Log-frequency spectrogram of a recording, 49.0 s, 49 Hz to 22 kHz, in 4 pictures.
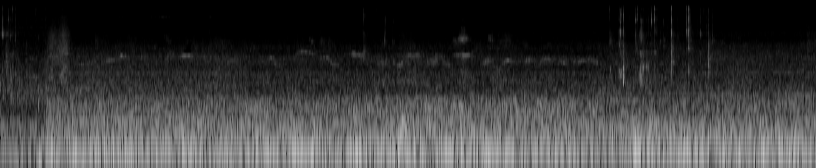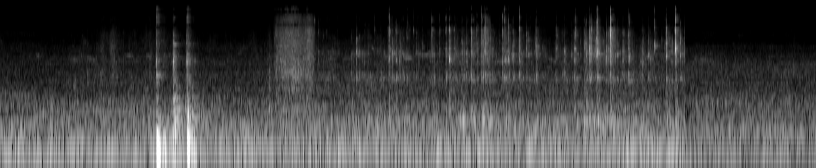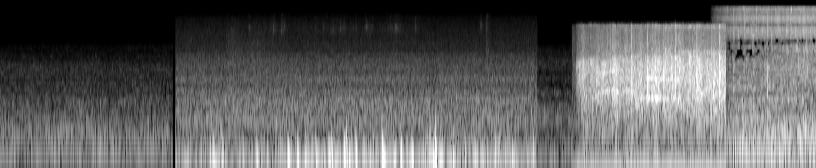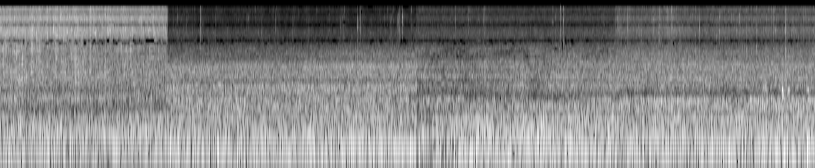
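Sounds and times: applause: 33.1 - 35.6
fish sizzling in a pan: 35.4 - 48.9.

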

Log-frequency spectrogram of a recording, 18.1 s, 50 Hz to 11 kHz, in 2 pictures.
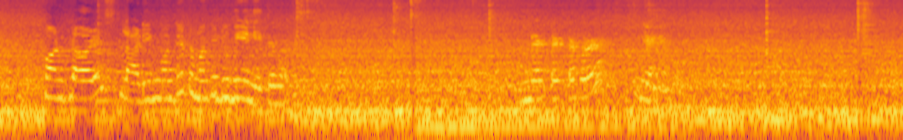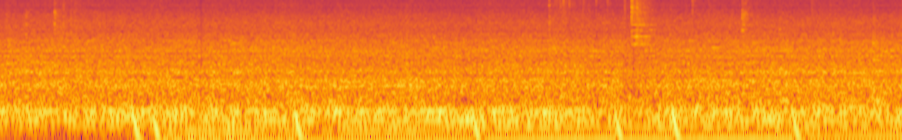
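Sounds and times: low hum: 0.0 - 18.0
food sizzling in oil: 2.1 - 10.4.

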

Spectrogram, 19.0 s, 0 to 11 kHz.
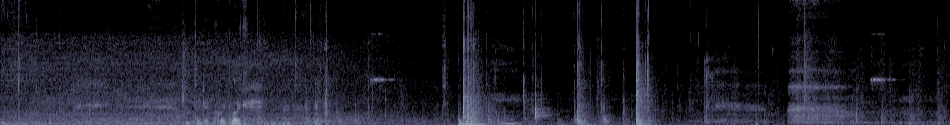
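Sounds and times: door shutting with a thunk: 9.2 - 9.9.

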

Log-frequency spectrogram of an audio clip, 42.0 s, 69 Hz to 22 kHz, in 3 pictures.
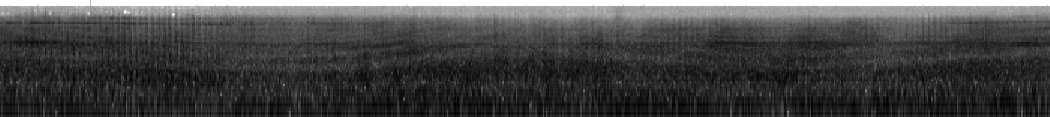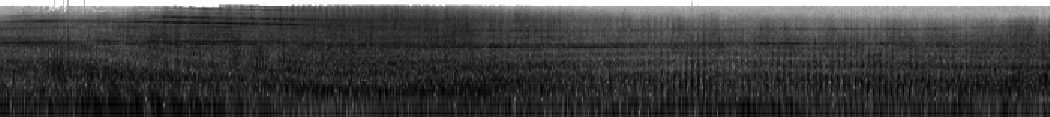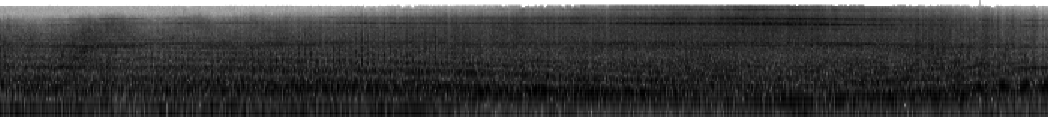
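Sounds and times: helicopter rotor noise: 0.0 - 41.9
helicopter turbine whine: 0.0 - 41.9.

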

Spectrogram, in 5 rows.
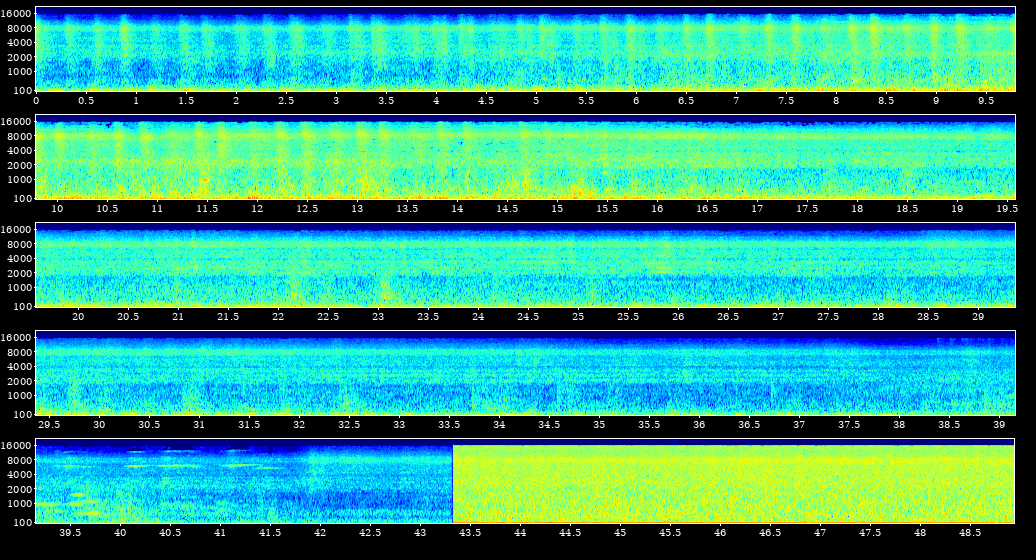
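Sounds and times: steam hissing: 0.0 - 21.8, 41.8 - 48.9
train wheels clicking over rail joints: 0.0 - 39.2
loud steam blowing from drain cocks: 0.1 - 20.4, 41.9 - 48.9.

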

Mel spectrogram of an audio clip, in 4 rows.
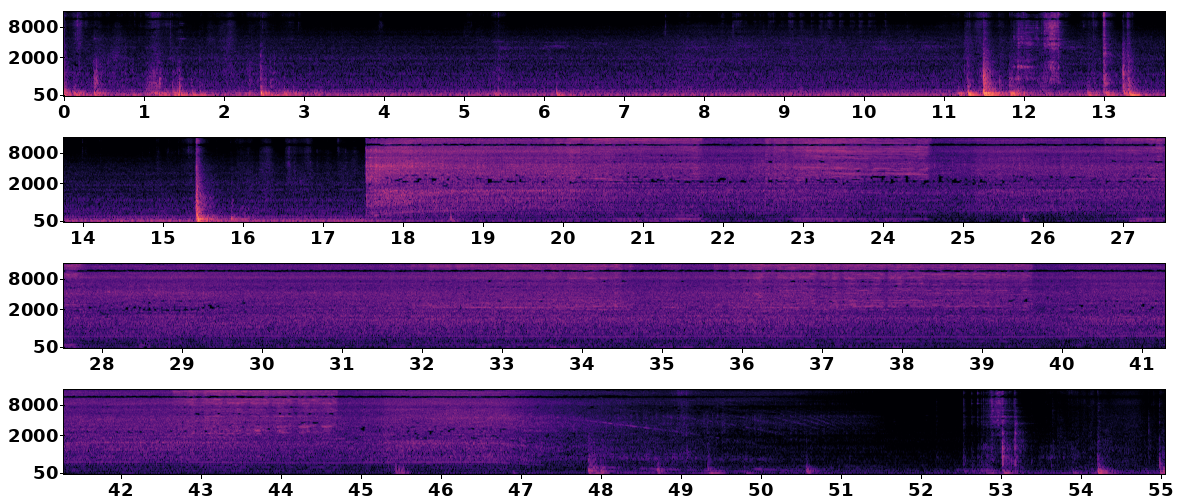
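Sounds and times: angle grinder cutting metal: 17.5 - 51.3.

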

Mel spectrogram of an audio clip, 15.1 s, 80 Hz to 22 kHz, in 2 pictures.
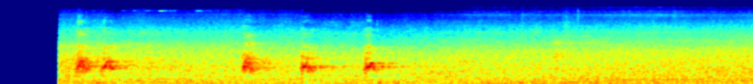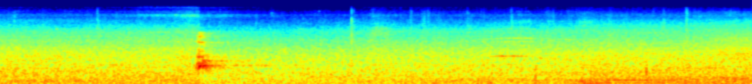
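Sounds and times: city street noise: 0.6 - 15.0
dog barking: 0.7 - 1.3, 2.4 - 4.0, 9.5 - 9.9.

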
